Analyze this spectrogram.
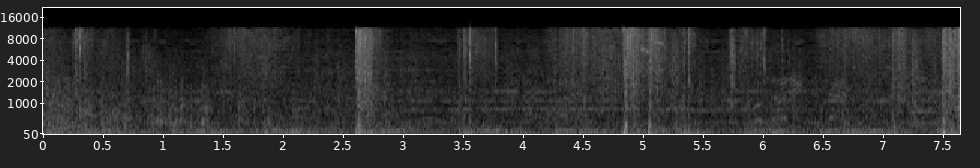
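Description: A bowstring snaps as arrows are shot.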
